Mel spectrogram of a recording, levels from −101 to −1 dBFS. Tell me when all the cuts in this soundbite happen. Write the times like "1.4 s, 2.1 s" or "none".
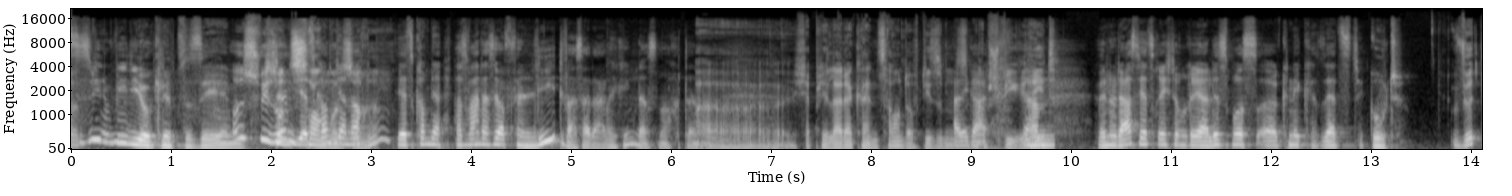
5.3 s, 8.8 s, 9.8 s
